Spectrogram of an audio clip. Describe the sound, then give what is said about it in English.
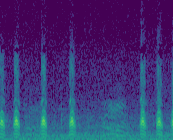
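Great black-backed gull, a large North Atlantic gull, calls: a series of short, gruff barking notes, four evenly spaced, a brief pause, then three more in quicker succession, fairly loud with no talking. “Great Black-backed Gull, North Atlantic Predator”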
